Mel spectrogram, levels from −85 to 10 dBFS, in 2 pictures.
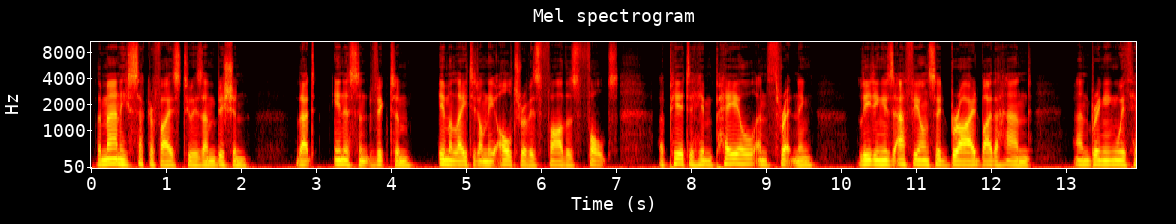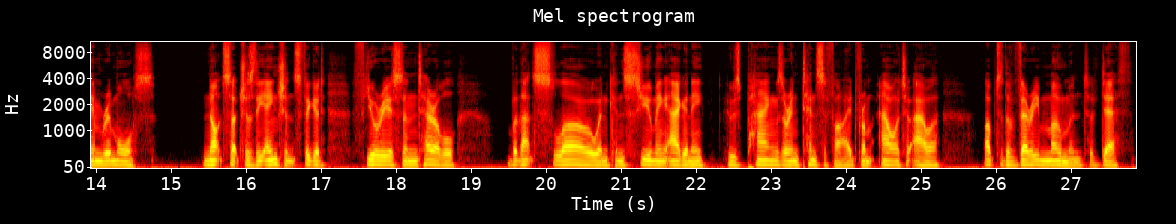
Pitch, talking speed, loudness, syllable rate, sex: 100 Hz, 140 wpm, -20 LUFS, 4.8 syllables/s, male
